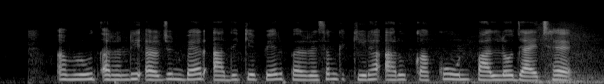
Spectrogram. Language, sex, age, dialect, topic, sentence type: Maithili, female, 46-50, Angika, agriculture, statement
